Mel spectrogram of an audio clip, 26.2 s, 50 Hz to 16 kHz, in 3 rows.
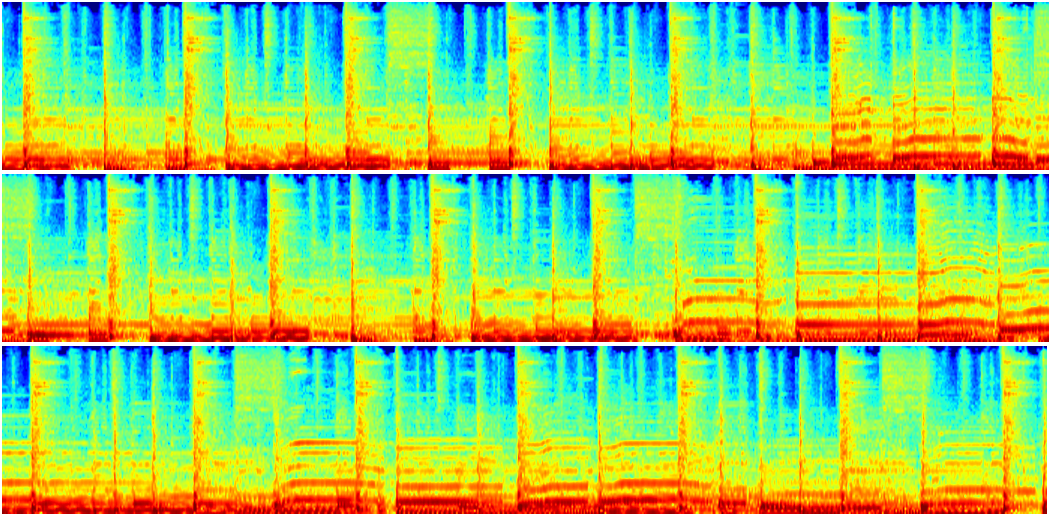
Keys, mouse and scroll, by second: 2.1 2, 3.5-4.7 typing, 24.3 space, 24.3 Escape.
